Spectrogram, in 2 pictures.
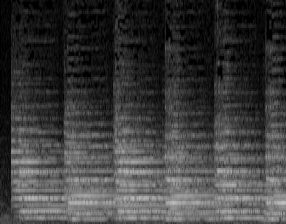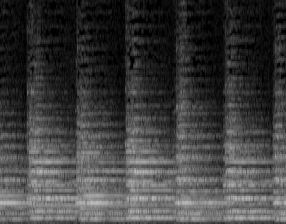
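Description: Orchestral music: a bell-like struck chord repeats evenly about every three-quarters of a second, each stroke ringing and dying away over held tones.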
